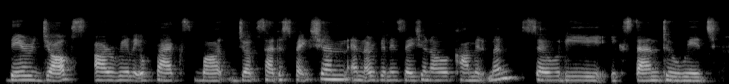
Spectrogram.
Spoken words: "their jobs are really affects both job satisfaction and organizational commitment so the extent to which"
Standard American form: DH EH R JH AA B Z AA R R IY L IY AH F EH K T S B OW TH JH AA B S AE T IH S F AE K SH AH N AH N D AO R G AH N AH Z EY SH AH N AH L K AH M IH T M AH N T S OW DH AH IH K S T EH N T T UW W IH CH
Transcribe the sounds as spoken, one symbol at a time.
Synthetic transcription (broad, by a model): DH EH R JH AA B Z AA R R IY L IY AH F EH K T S B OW T JH AA B S AE T IH S F AE K SH AH N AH N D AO R G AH N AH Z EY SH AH N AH L K AH M IH T M AH N T S OW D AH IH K S T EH N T T UW W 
